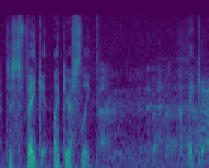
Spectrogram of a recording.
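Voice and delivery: hushed, breathy under-the-breath urging; sneaking back into bed, hushed self-urging not to wake his wife; whispered self-coaching. Retold or imitated. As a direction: whisper to yourself so she won't hear. Pretending to sleep beside wife.

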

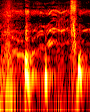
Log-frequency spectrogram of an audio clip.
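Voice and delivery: quick amused giggle; short high laugh. Real, not acted. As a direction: laugh lightly. Laughs at own guess.

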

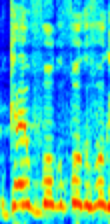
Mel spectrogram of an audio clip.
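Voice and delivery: very high, frantic mimicry; going crazy. Crazed neighbour hunting for the fire, frantic. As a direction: mimic a man losing his head over a fire. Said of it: "ele fica louco, ele fica assim".

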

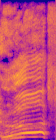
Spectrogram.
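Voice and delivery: high, loud "ugh" of shock; alarmed gasp-cry. Retold or imitated. Passenger reliving the plane's dive, high startled cry.

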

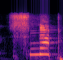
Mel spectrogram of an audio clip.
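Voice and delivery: squeaked high snap; mock triumphant snap call. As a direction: yelp the word up high. Amanda Holden calls snap.

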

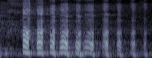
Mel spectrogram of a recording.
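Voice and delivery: high, long staccato cackle; mock children's laughter. Children laughing at a phone video, high mock laughter. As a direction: imitate a helpless giggling fit.

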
